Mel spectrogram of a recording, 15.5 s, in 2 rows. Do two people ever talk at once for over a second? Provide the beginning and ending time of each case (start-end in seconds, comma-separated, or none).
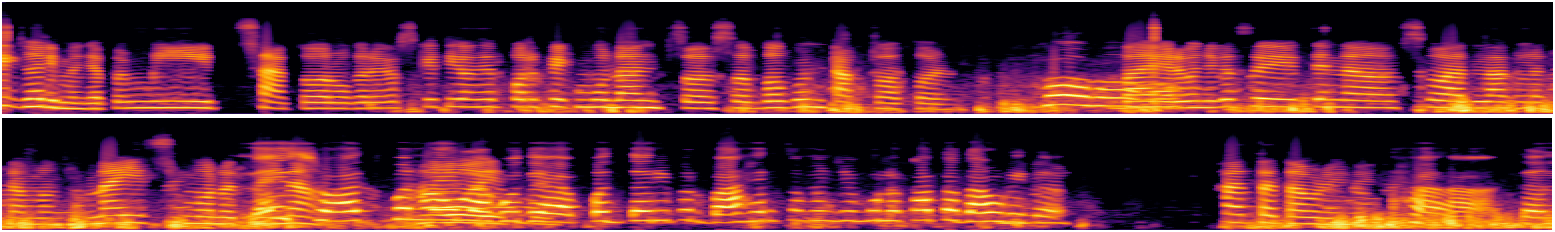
none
